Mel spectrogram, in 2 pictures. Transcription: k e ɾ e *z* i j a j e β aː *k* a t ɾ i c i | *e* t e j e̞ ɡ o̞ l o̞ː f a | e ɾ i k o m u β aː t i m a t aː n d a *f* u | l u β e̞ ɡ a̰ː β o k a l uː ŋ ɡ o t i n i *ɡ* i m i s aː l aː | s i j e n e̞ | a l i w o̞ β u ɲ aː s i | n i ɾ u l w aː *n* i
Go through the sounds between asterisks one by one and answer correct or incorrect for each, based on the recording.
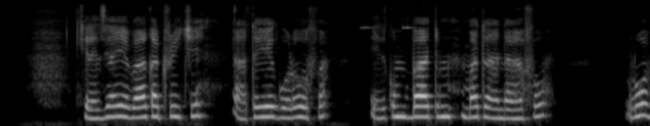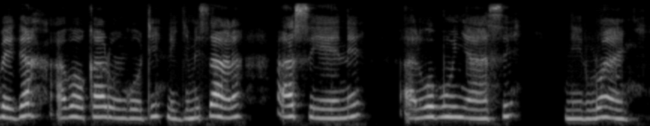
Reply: correct, correct, incorrect: a, correct, incorrect: ɟ, incorrect: ɲ

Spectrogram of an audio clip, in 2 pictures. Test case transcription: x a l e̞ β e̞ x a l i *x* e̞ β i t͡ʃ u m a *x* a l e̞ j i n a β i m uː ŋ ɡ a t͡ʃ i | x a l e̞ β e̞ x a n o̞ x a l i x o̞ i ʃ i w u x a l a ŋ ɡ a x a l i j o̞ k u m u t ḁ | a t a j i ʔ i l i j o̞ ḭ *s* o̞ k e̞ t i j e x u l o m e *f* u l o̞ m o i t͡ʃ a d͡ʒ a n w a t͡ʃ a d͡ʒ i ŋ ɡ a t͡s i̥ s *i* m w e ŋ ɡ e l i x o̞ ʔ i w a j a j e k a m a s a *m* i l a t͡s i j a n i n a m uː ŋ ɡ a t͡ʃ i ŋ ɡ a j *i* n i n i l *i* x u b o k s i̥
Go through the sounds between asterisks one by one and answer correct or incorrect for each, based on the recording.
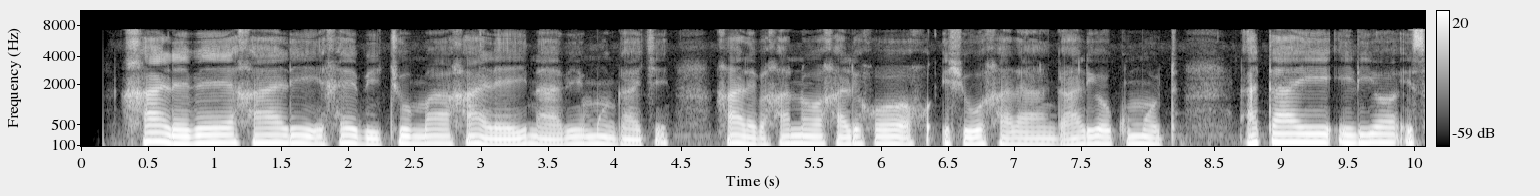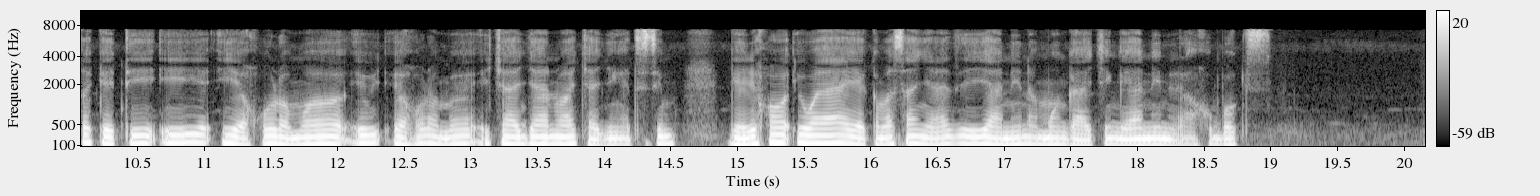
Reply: correct, correct, correct, incorrect: x, correct, incorrect: ɲ, incorrect: a, incorrect: a

